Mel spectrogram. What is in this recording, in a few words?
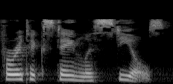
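"ferritic stainless steels", English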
